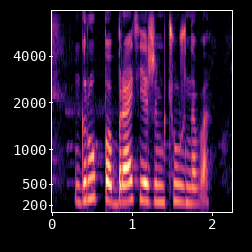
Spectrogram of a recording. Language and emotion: Russian, neutral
